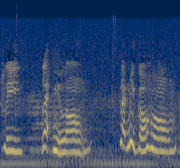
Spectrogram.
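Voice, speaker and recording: A young working-class nursemaid in an old American radio play. Her voice is high. There is faint music behind the old broadcast sound. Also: slow, rough recording. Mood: distraught. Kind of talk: old-time radio drama acting.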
